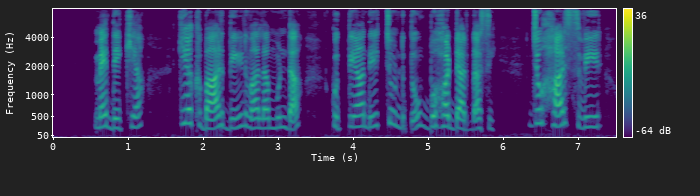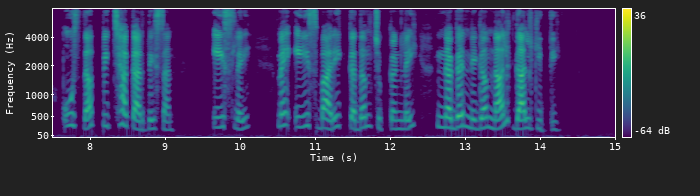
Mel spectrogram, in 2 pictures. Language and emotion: Punjabi, fearful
